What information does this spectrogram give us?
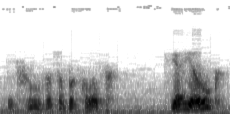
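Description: Casting: pompous toy lion, fussy grumbler and confidant, vintage radio drama, tinny narrow-band sound. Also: male voice, fairly high pitch, sing-song, a little slow. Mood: grumbling. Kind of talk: 1960s Dutch radio play acting.

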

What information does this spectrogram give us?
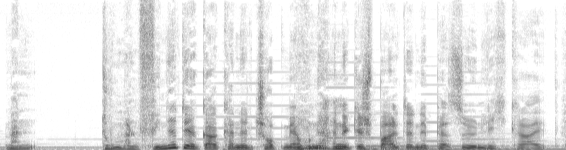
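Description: An actress playing a blunt, doubting friend in a radio drama, husky and halting. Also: female voice, low voice, expressive, faint music behind. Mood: exasperated, lecturing. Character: blunt, doubting best friend with a guilty secret. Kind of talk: radio drama acting, dialogue and monologue.

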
